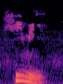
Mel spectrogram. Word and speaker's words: 氷見: 氷見、氷を見ると書いて氷見と読むんですけど、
